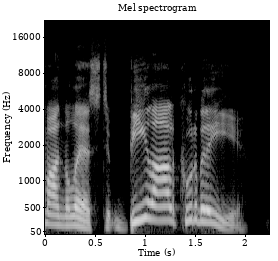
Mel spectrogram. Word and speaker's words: Coulibaly: Fourth name on the list, Bilal Coulibaly. Worked very hard to make sure that we get that French pronunciation right.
